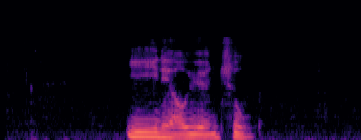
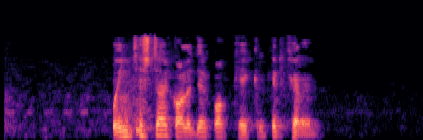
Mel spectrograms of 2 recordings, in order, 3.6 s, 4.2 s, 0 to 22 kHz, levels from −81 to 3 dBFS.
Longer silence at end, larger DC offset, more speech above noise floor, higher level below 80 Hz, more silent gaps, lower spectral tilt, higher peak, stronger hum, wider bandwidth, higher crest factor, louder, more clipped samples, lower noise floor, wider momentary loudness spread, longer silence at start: about the same, 1.1 s vs 1.05 s; neither; second, 39 dB vs 51 dB; first, -52 dBFS vs -58 dBFS; neither; first, -8.5 dB/octave vs -4 dB/octave; second, -14 dBFS vs -2 dBFS; neither; second, 7.2 kHz vs 8 kHz; about the same, 16 dB vs 20 dB; second, -28 LUFS vs -19 LUFS; neither; about the same, -66 dBFS vs -69 dBFS; first, 12 LU vs 9 LU; about the same, 1.25 s vs 1.15 s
